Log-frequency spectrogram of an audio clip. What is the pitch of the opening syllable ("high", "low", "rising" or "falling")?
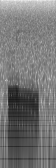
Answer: low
